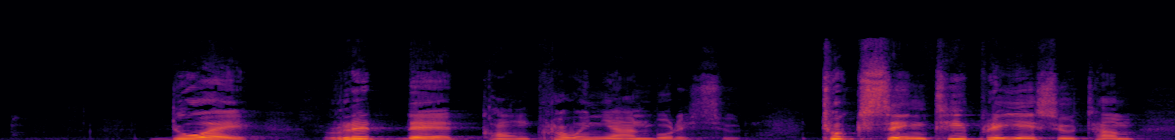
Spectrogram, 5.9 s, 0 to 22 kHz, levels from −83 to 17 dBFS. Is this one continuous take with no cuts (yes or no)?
no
